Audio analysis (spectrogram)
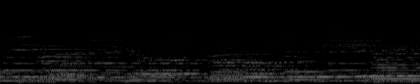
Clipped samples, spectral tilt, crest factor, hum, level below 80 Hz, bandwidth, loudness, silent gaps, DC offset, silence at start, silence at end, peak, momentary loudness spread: under 0.1%; -6.5 dB/octave; 12 dB; none; -82 dBFS; 12.5 kHz; -51 LUFS; none; under 0.1%; 0 s; 0 s; -38 dBFS; 5 LU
